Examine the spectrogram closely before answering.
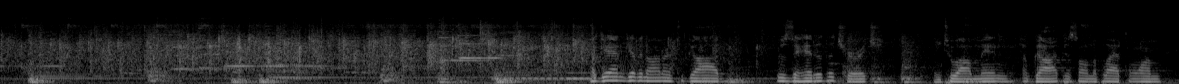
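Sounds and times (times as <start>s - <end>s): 
audience applause: 0.0s - 7.6s
speech: 6.0s - 11.7s.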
